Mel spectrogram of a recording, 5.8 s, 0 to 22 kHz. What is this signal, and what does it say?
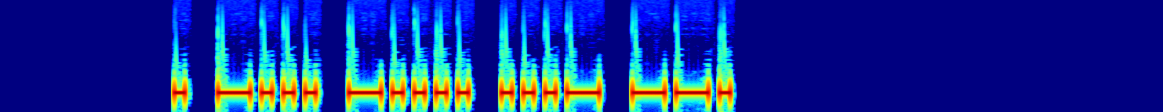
Morse code, heard as a keyed tone, about 22 wpm, 700 Hz. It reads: EB6VG
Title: DXCC-100 Call Signs - 5 Characters - Repeated 2x - 22wpm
